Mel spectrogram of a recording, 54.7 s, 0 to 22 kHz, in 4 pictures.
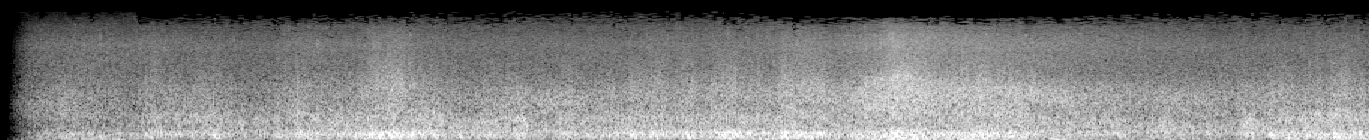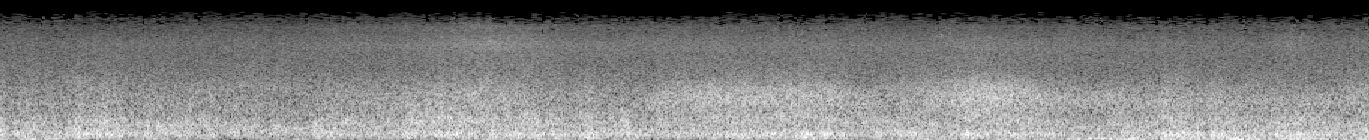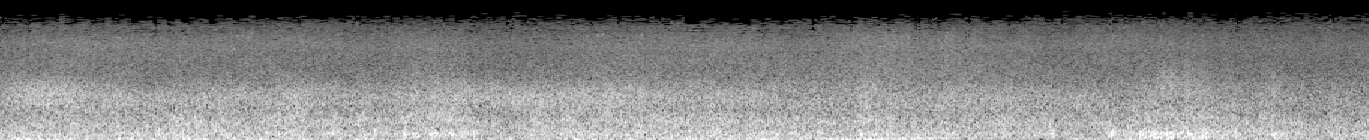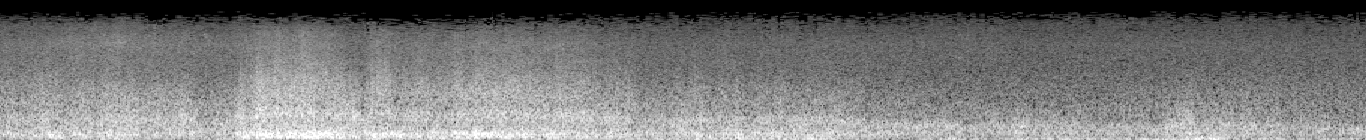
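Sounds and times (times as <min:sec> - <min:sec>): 
ambient wind: 0:00.0 - 0:54.7.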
